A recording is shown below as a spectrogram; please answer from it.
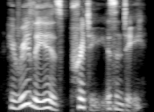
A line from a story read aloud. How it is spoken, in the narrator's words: Fred grumbles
